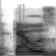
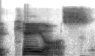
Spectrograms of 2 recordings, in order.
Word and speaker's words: chaos: একটু দেখেন, কবিতার নাম হচ্ছে দা, আমরা এটাকে ক্যাওস বলি, তাই না? এর উচ্চারণ হবে হচ্ছে খেয়স।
